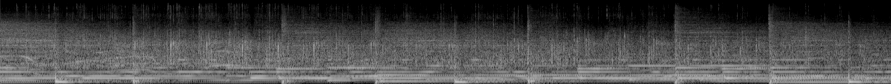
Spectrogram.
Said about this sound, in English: Come on, let's clap.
